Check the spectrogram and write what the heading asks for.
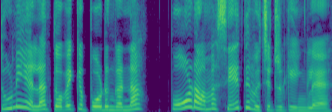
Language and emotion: Tamil, disgusted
